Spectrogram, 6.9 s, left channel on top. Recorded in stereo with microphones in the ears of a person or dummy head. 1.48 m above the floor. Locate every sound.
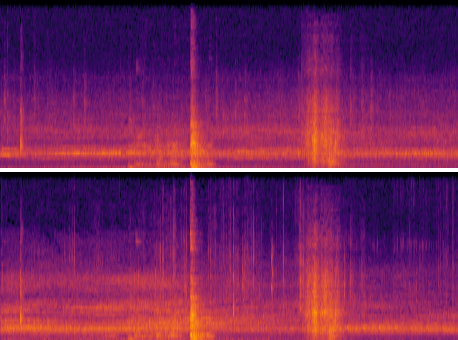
0.3 s a finger snap: 10° right (ahead or behind), 3 m
1.9 s a cupboard door: 40° right (ahead or behind), 1.9 m
4.5 s crumpling: 15° right (ahead or behind), 1.4 m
